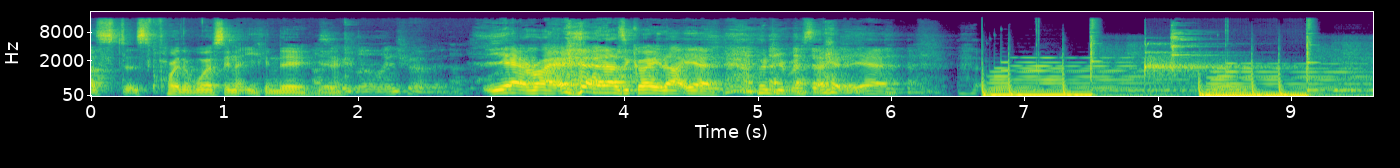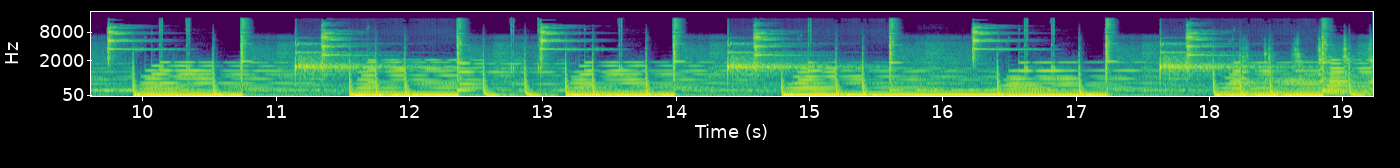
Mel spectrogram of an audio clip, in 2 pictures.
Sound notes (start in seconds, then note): 4.5 laughs; 6.7 gentle music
